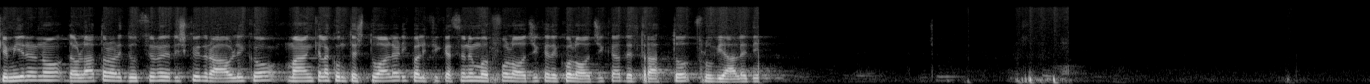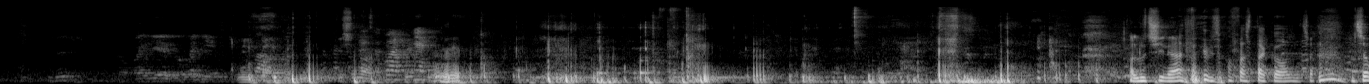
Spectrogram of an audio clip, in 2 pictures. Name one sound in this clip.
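A man speaks steadily into a microphone in a large room.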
